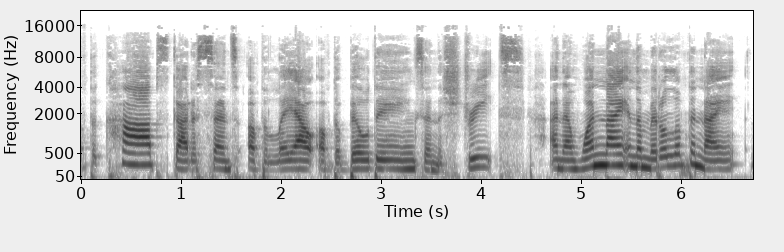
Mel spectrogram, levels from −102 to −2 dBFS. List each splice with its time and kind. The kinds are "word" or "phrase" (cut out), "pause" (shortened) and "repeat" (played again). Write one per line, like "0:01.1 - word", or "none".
0:04.5 - pause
